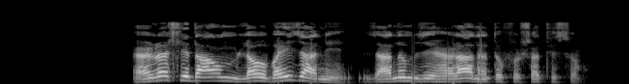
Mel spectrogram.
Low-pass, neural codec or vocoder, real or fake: 7.2 kHz; none; real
